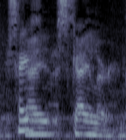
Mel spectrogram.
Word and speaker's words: Skyler: So it's Shire Rumsey? – Skylar. – Skylar? That does not look like what it's spelled as. – Yeah, spell it S-K-Y-L-E-R. That's how it's pronounced. – Oh, the one that I first saw, I thought was pronounced Shulier or something.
